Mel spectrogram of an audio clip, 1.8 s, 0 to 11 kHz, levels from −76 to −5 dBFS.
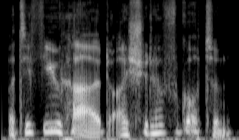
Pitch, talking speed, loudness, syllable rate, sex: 150 Hz, 265 wpm, -20 LUFS, 6.1 syllables/s, male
